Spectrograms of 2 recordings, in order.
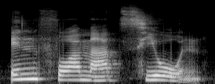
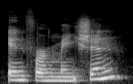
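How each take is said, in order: First: The ending is a literal 'tsion' sound. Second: The ending is a soft 'shun' sound. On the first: "the German pronunciation" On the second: "the English pronunciation"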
